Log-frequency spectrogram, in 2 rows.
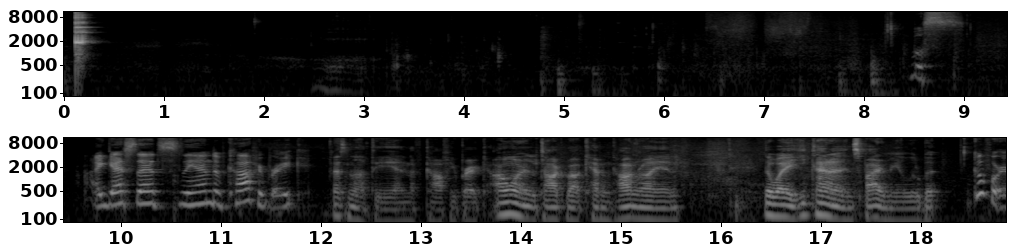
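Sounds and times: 
cups clinking together in a toast: 0.0s - 0.4s
person sipping: 1.9s - 4.6s
speech: 8.5s - 8.9s, 9.8s - 15.8s, 16.4s - 18.8s.

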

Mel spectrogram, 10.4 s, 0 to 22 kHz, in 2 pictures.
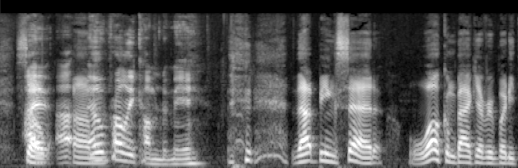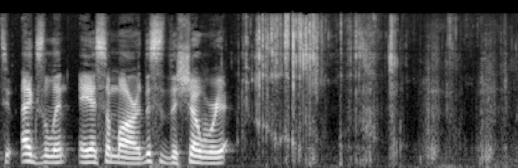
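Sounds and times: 
speech: 0.2s - 7.8s
crunchy chewing of food: 7.6s - 10.3s.

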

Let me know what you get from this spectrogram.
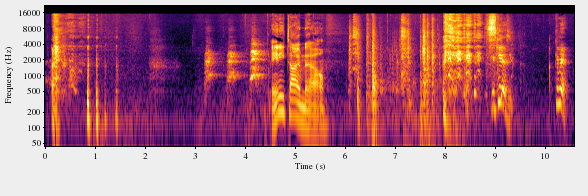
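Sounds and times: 
laughter: 0.0s - 1.5s, 7.9s - 9.6s
speech: 0.1s - 1.2s, 4.5s - 5.7s, 9.1s - 9.4s, 10.2s - 10.5s
dog barking and yipping: 3.2s - 4.5s.

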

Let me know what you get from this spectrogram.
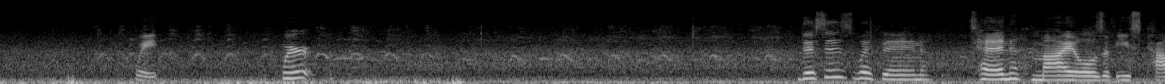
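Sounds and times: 
steady rushing noise: 0.0s - 11.6s
large numbers of crows cawing near East Palestine: 0.9s - 8.4s
speech: 1.4s - 2.1s, 2.8s - 3.5s, 8.0s - 11.6s.

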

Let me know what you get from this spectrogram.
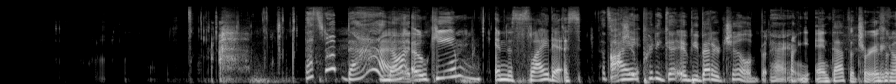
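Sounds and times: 
wet mouth clicks and smacks while sipping Chardonnay wine: 0.5s - 3.2s
airy slurp of Chardonnay wine: 0.9s - 3.2s
speech: 2.5s - 8.9s.

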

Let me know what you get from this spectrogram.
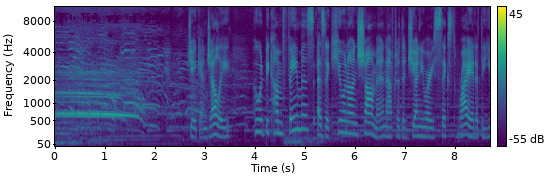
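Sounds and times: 
man howling in disapproval at a hotel meeting: 0.0s - 2.7s
speech: 2.7s - 8.7s.

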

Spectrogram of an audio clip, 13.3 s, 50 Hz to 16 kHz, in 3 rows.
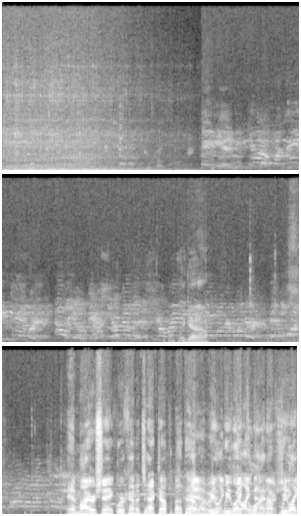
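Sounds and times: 
Porsche race car roaring past in an open paddock: 0.0s - 3.0s
people chatting in a busy outdoor crowd: 0.0s - 13.3s
speech: 7.2s - 7.8s, 9.8s - 13.3s.

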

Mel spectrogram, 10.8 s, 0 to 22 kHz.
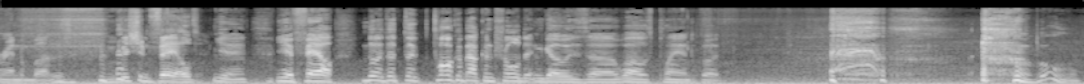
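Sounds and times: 
speech: 0.1s - 7.3s, 8.3s - 9.2s, 10.1s - 10.8s
person coughing harshly: 9.8s - 10.4s.

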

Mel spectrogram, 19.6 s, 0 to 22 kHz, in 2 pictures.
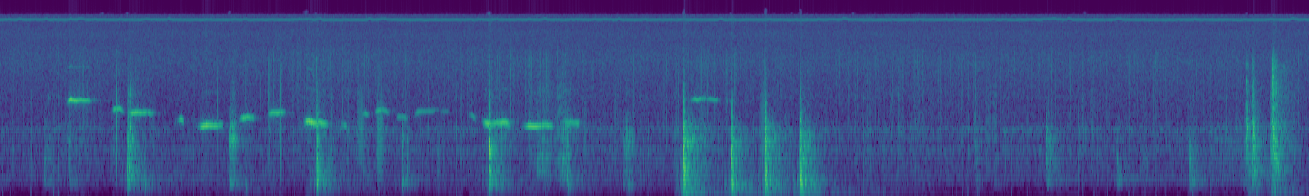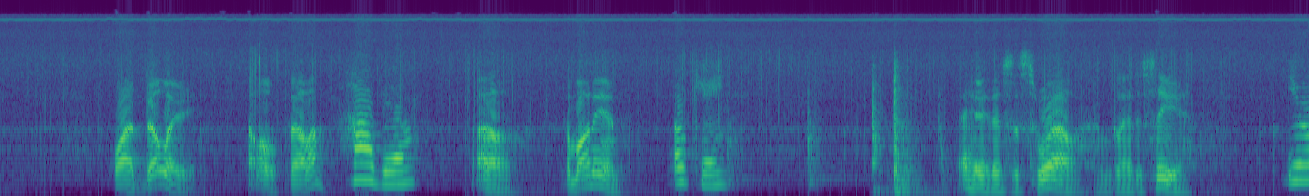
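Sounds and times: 
bugle call: 0.3s - 6.3s, 15.2s - 16.7s
person whistling a cheerful tune going up steps of a house in an auto court: 0.5s - 4.4s
knocks and clatters: 4.7s - 6.3s, 7.8s - 9.8s, 15.8s - 17.0s
speech: 10.7s - 15.4s, 17.0s - 18.8s, 19.5s - 19.6s.

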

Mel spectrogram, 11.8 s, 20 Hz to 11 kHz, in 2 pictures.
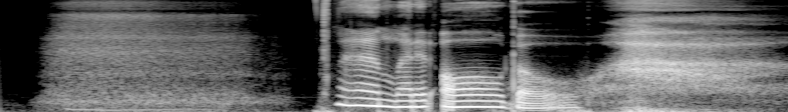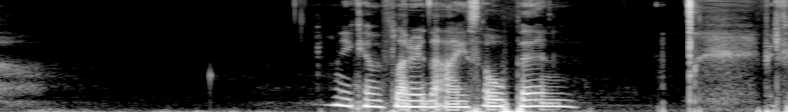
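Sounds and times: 
slow deep inhale through the nose and mouth: 0.3s - 2.2s, 4.5s - 6.4s, 11.1s - 11.6s
speech: 2.5s - 4.5s, 8.6s - 10.3s.

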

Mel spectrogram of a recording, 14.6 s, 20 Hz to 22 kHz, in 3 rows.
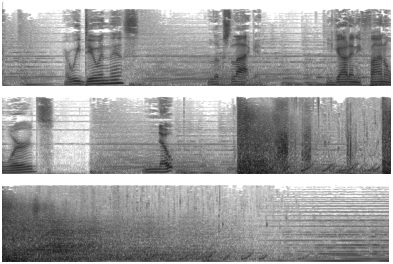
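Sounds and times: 
speech: 0.8s - 1.8s, 2.6s - 7.3s
loud sharp gunshots: 7.8s - 8.7s, 9.6s - 12.1s.

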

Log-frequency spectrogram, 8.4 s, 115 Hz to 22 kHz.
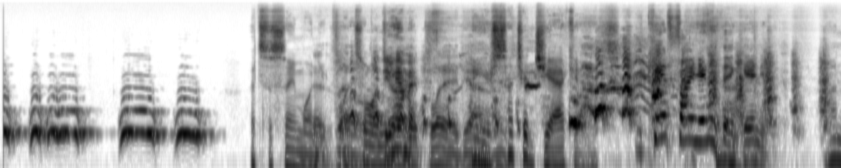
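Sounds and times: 
eastern screech owl giving quavering tonal calls: 0.3s - 2.2s
speech: 2.6s - 8.4s
laughter: 3.2s - 8.4s.

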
